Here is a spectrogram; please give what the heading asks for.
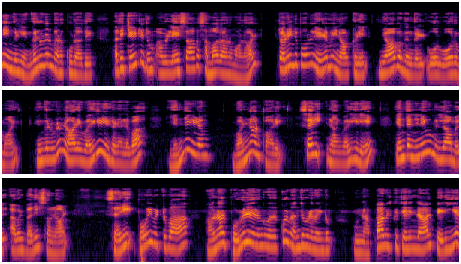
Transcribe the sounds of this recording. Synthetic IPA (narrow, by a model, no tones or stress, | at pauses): niːŋɡɐɭɛŋɡɐɭɯɽɐnʋɐɾɐkːuːɽaːðɯ | ɐðɐɪkeːʈːɐðɯmʔɐʋɐɭːeːsaːɣɐsɐmaːðaːnɐmaːnaːɭ | t̪ɔɻɐɪnd̪ɯpoːnɐɪɻɐmɐɪnaːʈ̚kɐɭɪn | nɪjaːbɐɣɐŋɡɐɭoːɾɯoːɾɯmaːj | ɛŋɡɐɭɯɽɐnnaːɭɐɪʋɐɾɯɣɪɾiːɾɣɐɭɐlːɐʋaː | ɛnd̪ɐɪɽɐm | ʋɐɳːaːnpaːɾɐɪ | sɐɾinaːnʋɐɾɣɪreːn | ɛnd̪ɐnɪnɐɪʋɯmɪlːaːmɐlɐʋɐɭbɐðɪlsɔnːaːɭ | sɐɾipoːjʋɪʈːɯʋaː | aːnaːlpɔɻɯðɪɾɐŋɡɯʋɐðɐrkɯɭʋɐnd̪ɯʋɪɽɐʋeːɳɖɯm | ʊnːɐpːaːʋɪrkɯt̪ːɛɾɪnd̪aːlpɛɾɪjɐ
